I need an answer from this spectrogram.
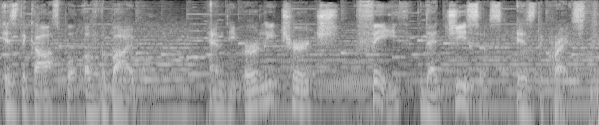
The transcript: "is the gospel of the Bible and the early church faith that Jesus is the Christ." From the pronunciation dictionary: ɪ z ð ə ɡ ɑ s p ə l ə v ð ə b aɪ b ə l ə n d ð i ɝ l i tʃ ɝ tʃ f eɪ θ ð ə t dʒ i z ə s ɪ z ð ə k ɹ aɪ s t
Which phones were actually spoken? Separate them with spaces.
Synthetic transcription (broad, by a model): ɪ z ð ə ɡ ɑ s p l ə v ð ə b aɪ b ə l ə n ð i ɝ l i tʃ ɝ tʃ f eɪ θ ð ə t dʒ i z ə s ɪ z ð ə k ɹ aɪ s t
